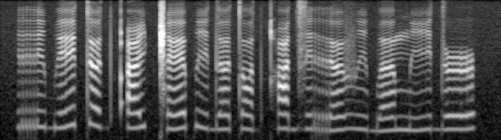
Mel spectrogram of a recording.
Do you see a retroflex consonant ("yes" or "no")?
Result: no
